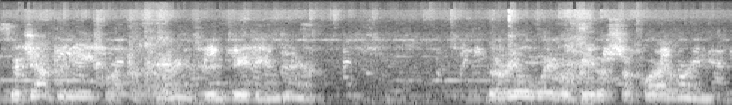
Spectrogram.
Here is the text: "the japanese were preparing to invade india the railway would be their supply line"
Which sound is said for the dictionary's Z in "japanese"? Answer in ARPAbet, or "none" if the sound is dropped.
Z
